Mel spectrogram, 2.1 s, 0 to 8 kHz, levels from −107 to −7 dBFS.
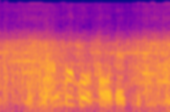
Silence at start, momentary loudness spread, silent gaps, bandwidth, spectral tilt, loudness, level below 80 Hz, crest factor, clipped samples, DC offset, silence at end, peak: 0 s; 4 LU; none; 7.8 kHz; -7 dB/octave; -20 LUFS; -50 dBFS; 14 dB; under 0.1%; under 0.1%; 0 s; -6 dBFS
